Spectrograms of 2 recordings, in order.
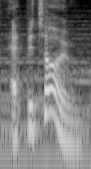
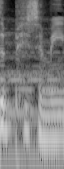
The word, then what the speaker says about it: epitome: Although, because I read it first before I ever said it, I did originally try to pronounce it as Epiome because that's how it reads. But no, it's epitome because the English language is so stupid.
